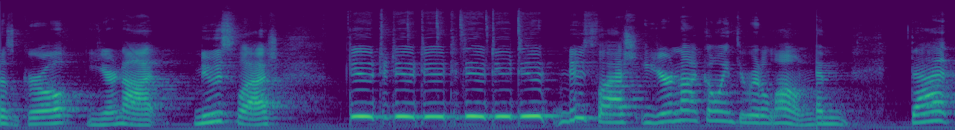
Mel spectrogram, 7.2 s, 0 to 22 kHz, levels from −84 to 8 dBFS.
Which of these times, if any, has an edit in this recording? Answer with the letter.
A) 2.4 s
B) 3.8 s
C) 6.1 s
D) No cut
C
